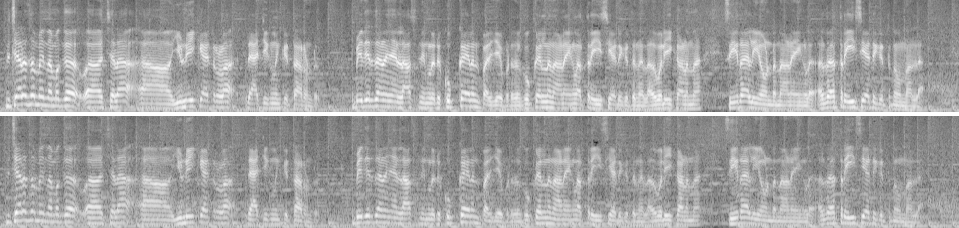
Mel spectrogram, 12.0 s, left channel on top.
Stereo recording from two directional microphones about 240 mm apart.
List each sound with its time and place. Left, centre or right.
0.1 s speech: centre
